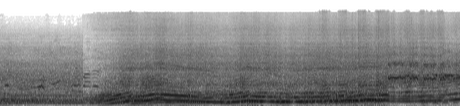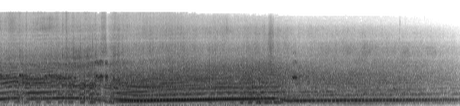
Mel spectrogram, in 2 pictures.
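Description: Car engine accelerating hard from a launch, its pitch climbing and dropping several times as it shifts up through the gears, then holding a steady pitch at speed for the last few seconds.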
